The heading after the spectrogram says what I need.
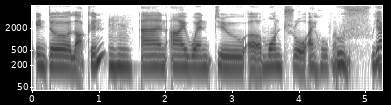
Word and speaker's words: Montreux: So I went to Interlaken and I went to Montreux. I hope I'm. Yeah, I hope I'm- Montreux.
